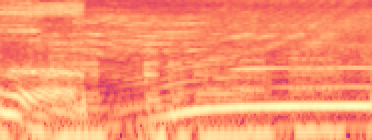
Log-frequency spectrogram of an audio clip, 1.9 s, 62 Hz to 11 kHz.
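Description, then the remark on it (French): A cow gives a single long, low moo that rises slightly in pitch and holds steady, loud, over a faint bustling background, at the 2016 agricultural show (Salon de l'agriculture) among cows, sheep, straw, farmers and thousands of visitors. “Des vaches, des moutons, de la paille, des agriculteurs, du fromage, des milliers de visiteurs.”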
